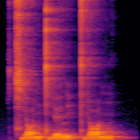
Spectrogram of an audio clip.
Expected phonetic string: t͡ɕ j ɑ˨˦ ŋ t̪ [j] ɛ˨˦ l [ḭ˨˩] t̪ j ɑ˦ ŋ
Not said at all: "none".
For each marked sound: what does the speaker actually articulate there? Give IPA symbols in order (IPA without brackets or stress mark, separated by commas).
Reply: j, ḭ˨˩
